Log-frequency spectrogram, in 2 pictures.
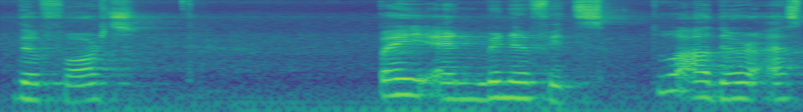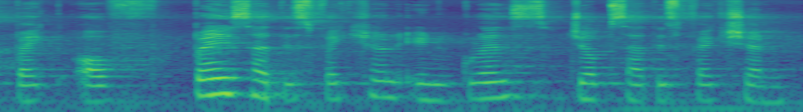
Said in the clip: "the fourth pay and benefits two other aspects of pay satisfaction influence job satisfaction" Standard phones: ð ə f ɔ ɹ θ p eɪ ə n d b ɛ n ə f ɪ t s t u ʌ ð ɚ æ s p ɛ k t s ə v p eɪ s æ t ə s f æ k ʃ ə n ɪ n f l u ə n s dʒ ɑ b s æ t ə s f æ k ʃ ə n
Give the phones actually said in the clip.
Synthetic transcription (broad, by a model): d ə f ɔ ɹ s p eɪ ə n b ɛ n ə f ɪ t s t u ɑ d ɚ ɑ s p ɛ k t ə f p eɪ s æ t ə s f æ k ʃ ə n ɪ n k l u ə n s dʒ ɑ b s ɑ t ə s f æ k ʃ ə n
